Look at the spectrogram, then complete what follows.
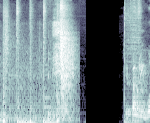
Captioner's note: slap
